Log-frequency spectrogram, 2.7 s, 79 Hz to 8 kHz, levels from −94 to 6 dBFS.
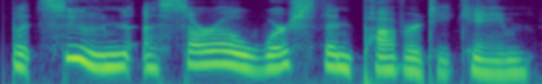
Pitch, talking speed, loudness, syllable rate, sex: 195 Hz, 175 wpm, -17 LUFS, 4.7 syllables/s, female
